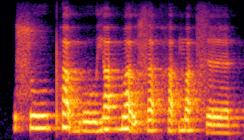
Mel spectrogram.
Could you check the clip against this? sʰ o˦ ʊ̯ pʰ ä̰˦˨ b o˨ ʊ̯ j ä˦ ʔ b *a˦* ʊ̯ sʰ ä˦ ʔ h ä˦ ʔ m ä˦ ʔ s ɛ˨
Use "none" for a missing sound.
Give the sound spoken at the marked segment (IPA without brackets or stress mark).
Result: a̰˦˨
